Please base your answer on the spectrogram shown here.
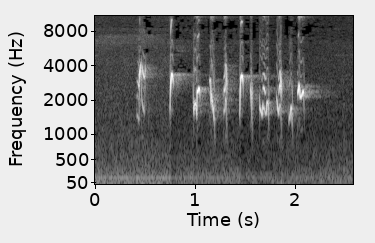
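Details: A streak-eared bulbul, responding to a lure call, gives a quick burst of about ten bright, chirpy notes over under two seconds, bubbling up and down at mid-high pitch.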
